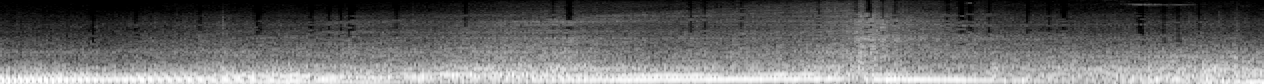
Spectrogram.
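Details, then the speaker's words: Honda Prelude on its first drive: a clean engine note rising steadily through the gears with a brief shift dip and no knocks or rattles. It pulls smooth and the AFR is good. "It pulls so smooth, dude."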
